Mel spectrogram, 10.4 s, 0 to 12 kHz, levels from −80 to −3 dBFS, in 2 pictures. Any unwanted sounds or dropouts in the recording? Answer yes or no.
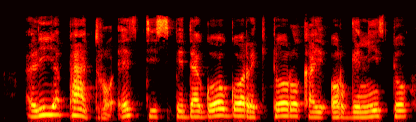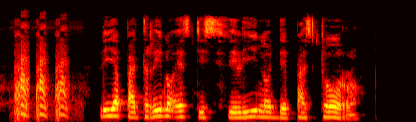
yes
